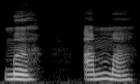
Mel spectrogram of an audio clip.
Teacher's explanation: fonem M, cara artikulasinya nasal atau sengau dan tempat artikulasinya di bilabial atau dua bibir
